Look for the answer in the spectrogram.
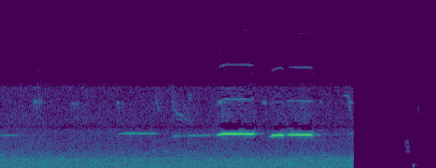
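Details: Black-capped Chickadee near Seattle gives its clear whistled two-note "fee-bee" or "hey sweetie" call, the second note slightly lower, heard once over steady background hiss.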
